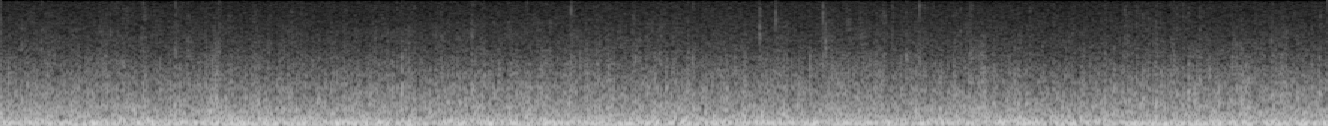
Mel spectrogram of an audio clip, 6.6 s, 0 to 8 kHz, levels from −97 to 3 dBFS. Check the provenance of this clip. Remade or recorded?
recorded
